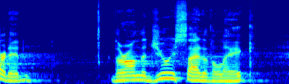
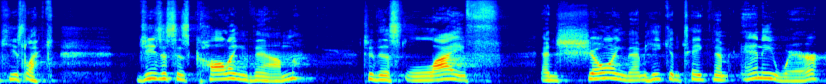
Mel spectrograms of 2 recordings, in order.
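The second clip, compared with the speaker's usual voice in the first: ordinary delivery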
